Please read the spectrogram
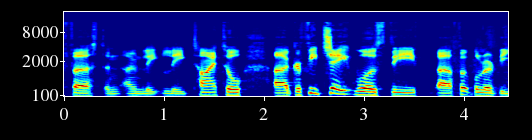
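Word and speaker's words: Grafite: I'll go with Graffiti. I think that's how you say his name. Like Graffiti. – Yeah. – Graffiti, Brazilian striker who made his name with Wolfsburg in 2008-09.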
